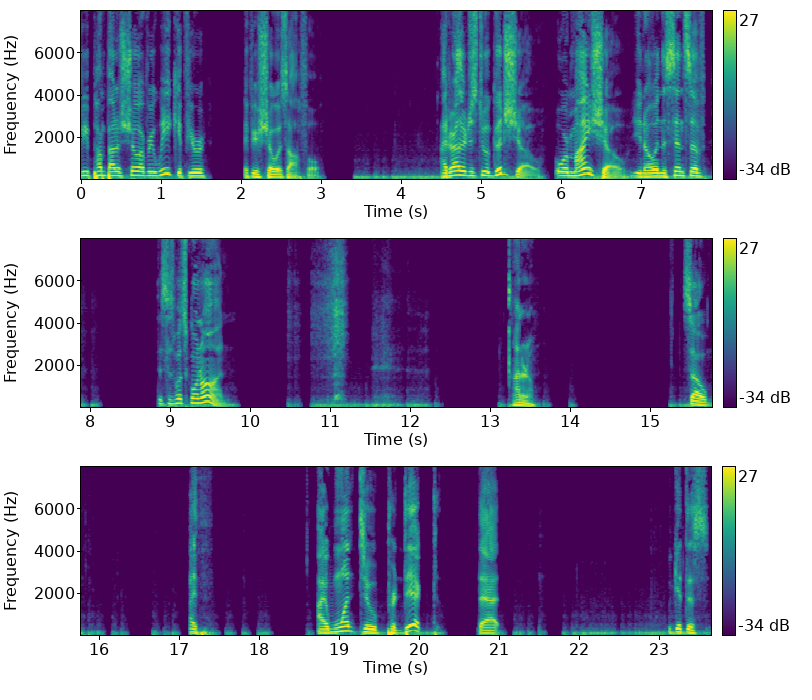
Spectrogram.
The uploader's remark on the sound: all while driving without being able to see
